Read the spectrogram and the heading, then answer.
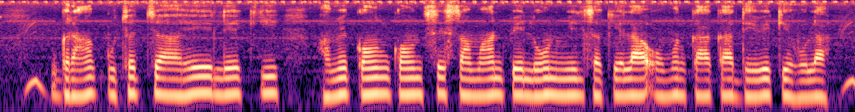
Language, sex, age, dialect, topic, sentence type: Bhojpuri, female, 18-24, Western, banking, question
